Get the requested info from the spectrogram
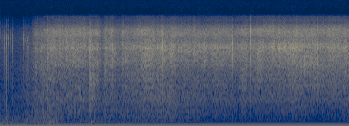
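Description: Pork ribs frying in hot oil: a steady sizzle that starts about half a second in, with a few faint crackles.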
